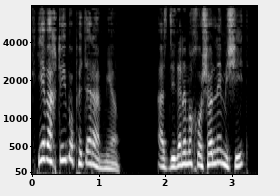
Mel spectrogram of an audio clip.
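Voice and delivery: half-scolding, half-cuddling Ellen; mock-cross young girl; teasing scold. A narrator's reading. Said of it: "با نیش و نوازش پرید به من".

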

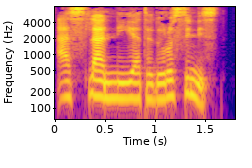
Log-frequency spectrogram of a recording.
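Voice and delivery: ordinary delivery

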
